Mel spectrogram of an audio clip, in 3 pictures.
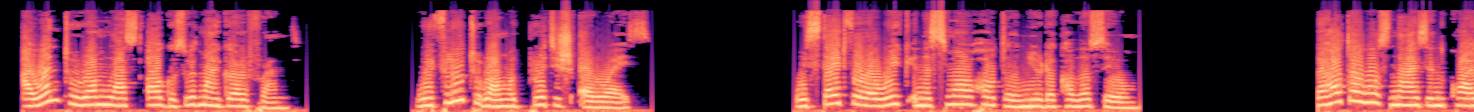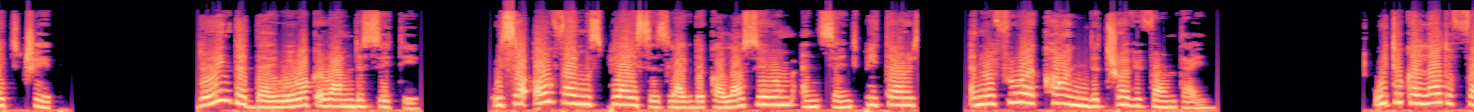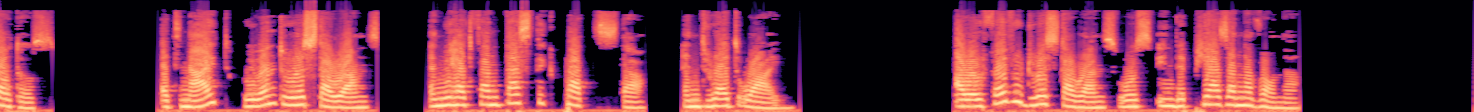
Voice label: reading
